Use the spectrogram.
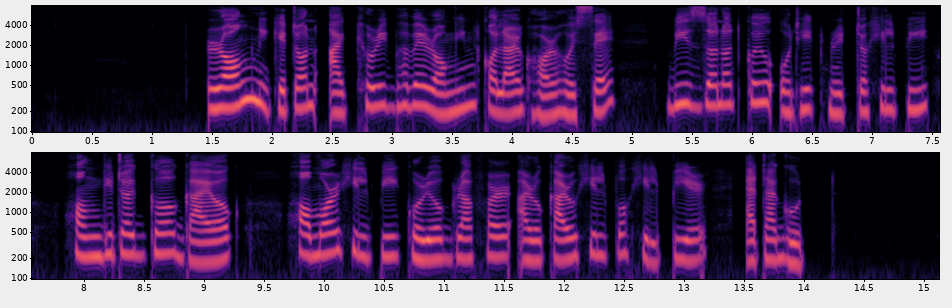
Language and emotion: Assamese, neutral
